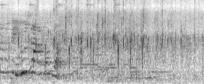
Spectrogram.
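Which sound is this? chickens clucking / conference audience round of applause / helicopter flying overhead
conference audience round of applause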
